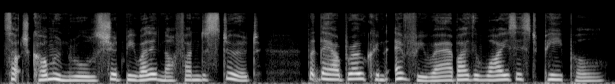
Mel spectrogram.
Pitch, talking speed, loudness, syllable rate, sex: 210 Hz, 165 wpm, -16 LUFS, 5.2 syllables/s, female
